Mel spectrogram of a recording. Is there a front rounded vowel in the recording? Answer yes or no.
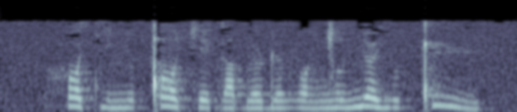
yes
